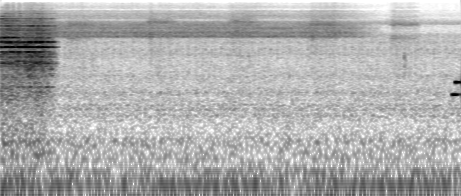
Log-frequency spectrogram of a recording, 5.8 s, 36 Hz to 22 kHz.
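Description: A train's emergency brake in Train Sim World 4 releases a brief, bright hiss of air, then drops to a low, steady rumble of the slowing train, quiet and even.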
